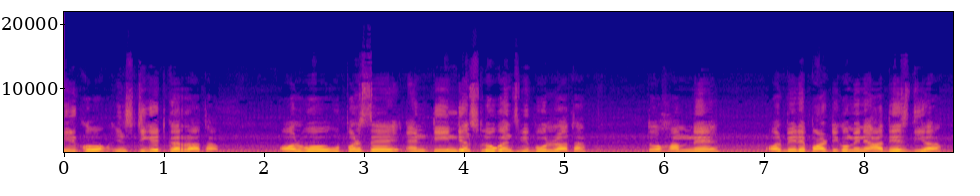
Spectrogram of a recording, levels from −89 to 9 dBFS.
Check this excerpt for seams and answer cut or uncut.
uncut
